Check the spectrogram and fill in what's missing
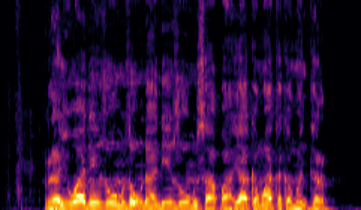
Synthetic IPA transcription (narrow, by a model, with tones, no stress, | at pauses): ɽaː˨jʊ˦waː˦da˦jzoː˦mu˨za˦wnaː˨neː˦zoː˦mu˨saː˦ɓaː˨jaː˦ka˨maː˦ta˨kɐ˨mɐ˦ntɐ˦r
